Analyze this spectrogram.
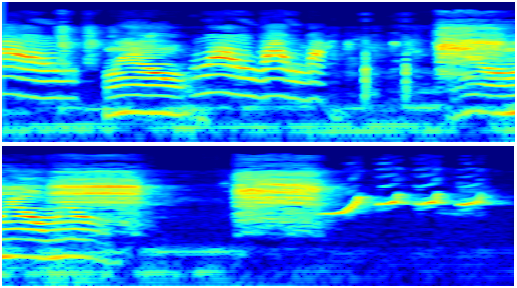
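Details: Pet parrot talking nonstop, producing harmonic speech-like phrases and nasal meow-like imitations, then a thin wavering whistle, in quick bursts with short pauses.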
